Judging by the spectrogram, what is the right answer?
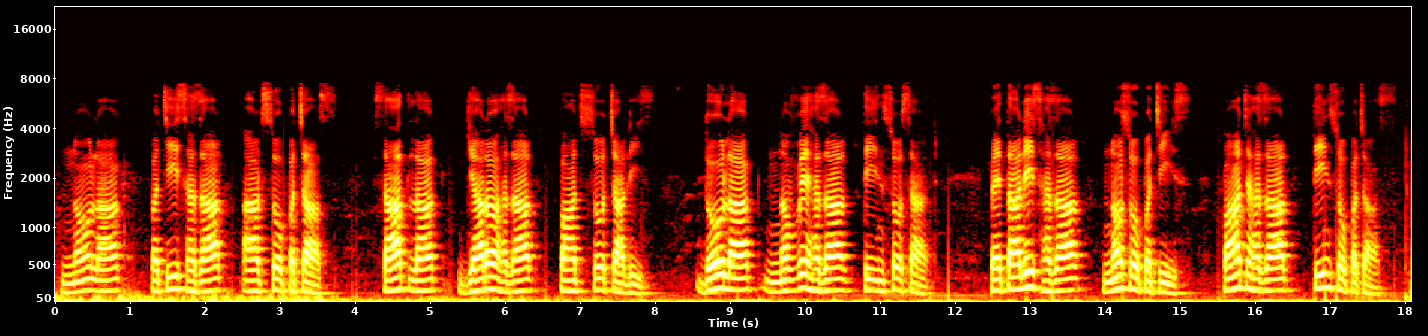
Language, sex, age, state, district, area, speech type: Urdu, male, 18-30, Bihar, Purnia, rural, spontaneous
